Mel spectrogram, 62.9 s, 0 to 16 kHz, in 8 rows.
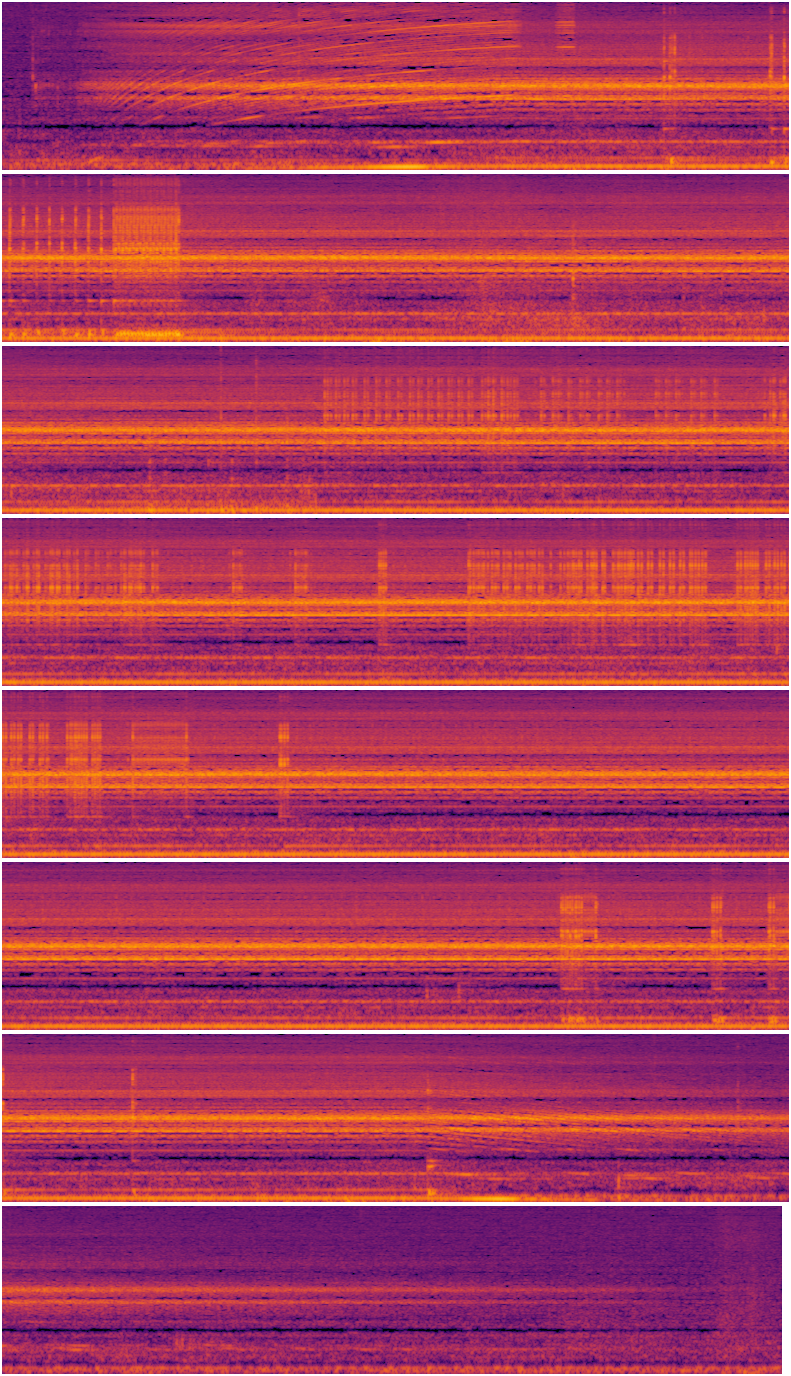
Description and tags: A Quantum hard drive manufactured in 1998 close up; spin up, writing, spin down.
